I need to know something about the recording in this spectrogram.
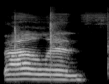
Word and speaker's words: balanced: Balance has 2. Balanced is not adding any syllable, any vowel, so I wouldn't think it would be 3, but I was like, I know balance is 2 syllables. Balanced. D is not a vowel.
